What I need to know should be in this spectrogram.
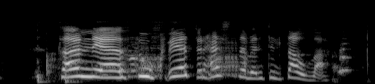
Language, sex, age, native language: Icelandic, male, 11, Icelandic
